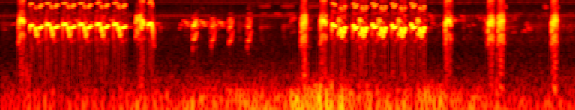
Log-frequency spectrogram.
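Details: Vigorous sooty-headed bulbul song: an evenly repeated chirpy phrase, then softer scratchy notes mid-clip before loud chattering phrases return over a faint low rumble.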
